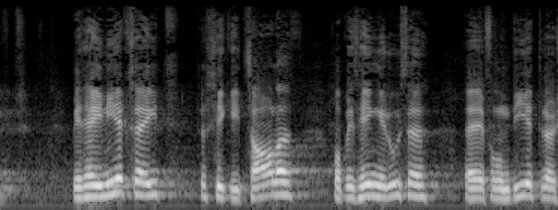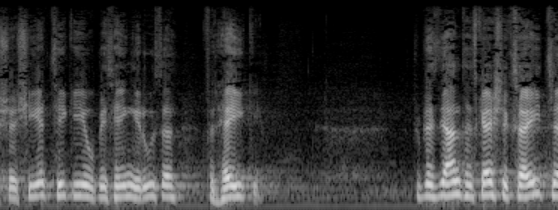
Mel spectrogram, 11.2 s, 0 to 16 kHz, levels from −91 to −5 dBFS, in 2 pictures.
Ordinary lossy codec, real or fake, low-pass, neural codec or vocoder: none; real; 14.4 kHz; none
